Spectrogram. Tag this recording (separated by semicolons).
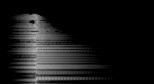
Rise; Guitar; Pluck; Fake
